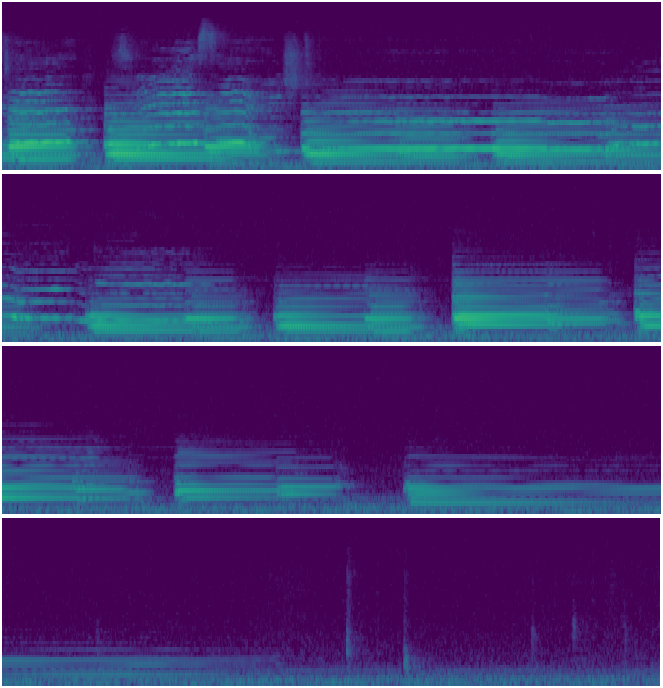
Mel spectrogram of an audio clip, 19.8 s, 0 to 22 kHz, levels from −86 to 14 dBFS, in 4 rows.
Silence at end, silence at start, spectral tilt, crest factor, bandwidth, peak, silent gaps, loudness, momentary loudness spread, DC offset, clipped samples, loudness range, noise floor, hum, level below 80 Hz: 0 s; 0 s; -7.5 dB/octave; 20 dB; 17.5 kHz; -14 dBFS; none; -32 LUFS; 25 LU; under 0.1%; under 0.1%; 23 LU; -56 dBFS; none; -58 dBFS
